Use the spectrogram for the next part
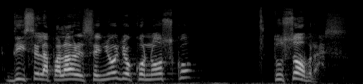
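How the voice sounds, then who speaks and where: A pastor with a Mexican Spanish accent preaches a sermon, alternating loud exclamations with quiet asides and asking the congregation to repeat after him. His voice is very high and his pace a little slow.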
